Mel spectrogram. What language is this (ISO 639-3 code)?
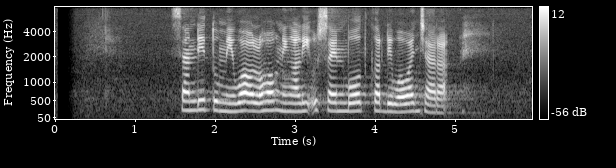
sun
